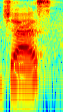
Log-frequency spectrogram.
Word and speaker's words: JAAS: JAAS, pronounced as JAS, it means Java Authentication and Authorization Service.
